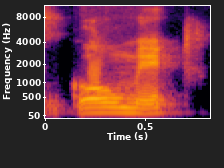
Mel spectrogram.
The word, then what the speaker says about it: gourmet: Now check here that R is not pronounced, same as when that R is here, G-O-U-R, that is also not pronounced. That is pronounced as Konose, and that is Gaumet or Gaumet, but R is not pronounced.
